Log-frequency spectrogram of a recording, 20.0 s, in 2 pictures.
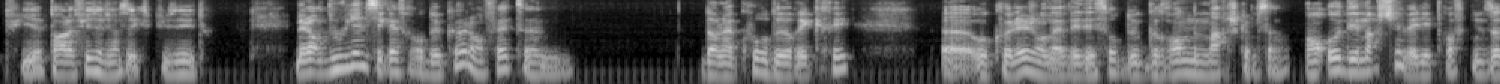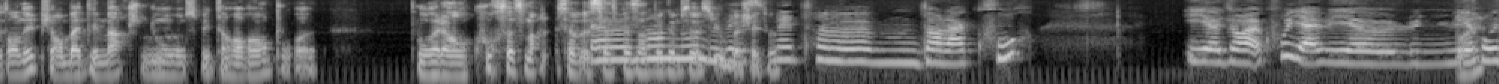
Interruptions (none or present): present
